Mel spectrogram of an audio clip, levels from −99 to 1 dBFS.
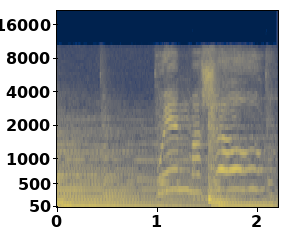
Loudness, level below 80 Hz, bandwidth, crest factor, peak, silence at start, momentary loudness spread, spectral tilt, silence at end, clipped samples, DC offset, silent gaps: -21 LUFS; -26 dBFS; 11 kHz; 16 dB; -4 dBFS; 0 s; 9 LU; -4 dB/octave; 0 s; under 0.1%; under 0.1%; none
